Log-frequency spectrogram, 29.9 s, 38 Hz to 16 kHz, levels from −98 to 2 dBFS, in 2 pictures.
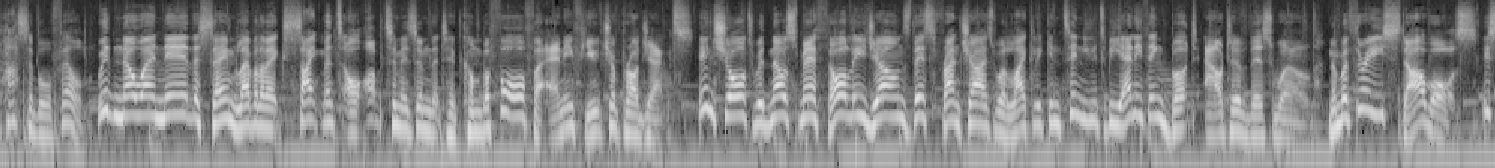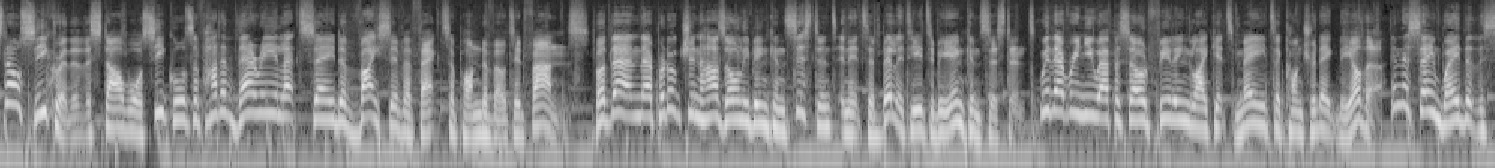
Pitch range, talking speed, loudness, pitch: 155-245 Hz, 195 wpm, -19 LUFS, 195 Hz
